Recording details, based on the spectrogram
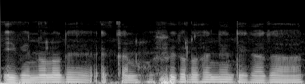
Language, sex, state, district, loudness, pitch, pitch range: Chakma, male, Tripura, West Tripura, -16 LUFS, 105 Hz, 100-110 Hz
